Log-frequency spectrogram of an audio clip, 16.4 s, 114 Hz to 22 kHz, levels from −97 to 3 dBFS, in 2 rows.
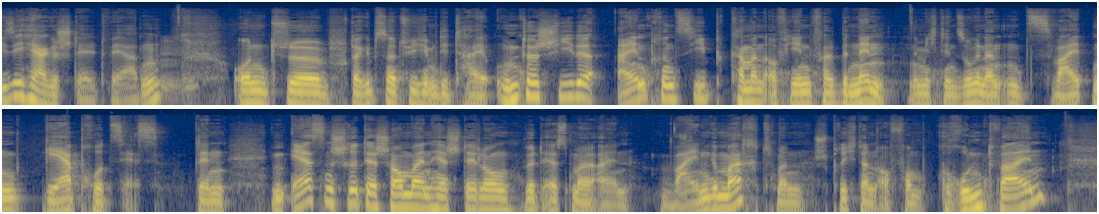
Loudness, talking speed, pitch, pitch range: -18 LUFS, 155 wpm, 115 Hz, 100-140 Hz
